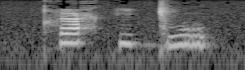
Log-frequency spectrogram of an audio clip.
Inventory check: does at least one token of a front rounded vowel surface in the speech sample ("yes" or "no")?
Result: no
